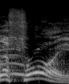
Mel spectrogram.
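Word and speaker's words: LaFroy: an article by Emily Lafoy. Is that how you say it? Lafoy? Lefroy, excuse me. Capital L, small a, capital F.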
